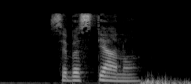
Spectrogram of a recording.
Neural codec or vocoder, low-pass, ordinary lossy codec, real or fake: none; 19.8 kHz; MP3, 48 kbps; real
